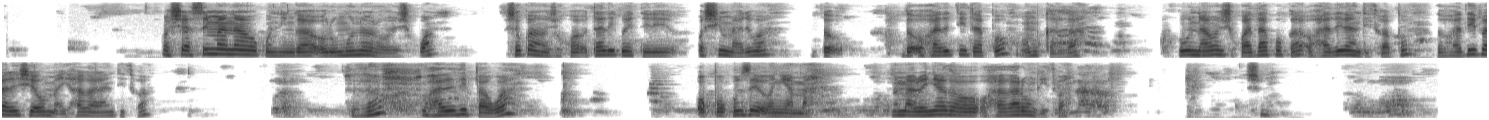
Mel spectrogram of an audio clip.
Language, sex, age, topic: Oshiwambo, female, 25-35, agriculture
